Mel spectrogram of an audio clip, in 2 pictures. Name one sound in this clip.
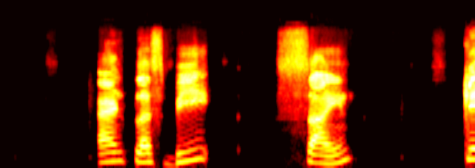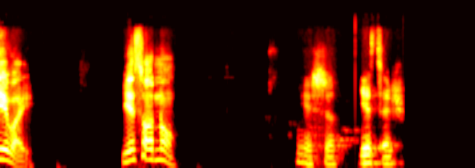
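A young man speaks calmly through a head-worn microphone, in short phrases with pauses.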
